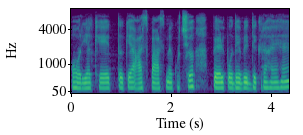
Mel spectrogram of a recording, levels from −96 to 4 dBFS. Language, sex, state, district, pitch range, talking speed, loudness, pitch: Hindi, female, Bihar, Jamui, 145-150 Hz, 190 wpm, -29 LUFS, 150 Hz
